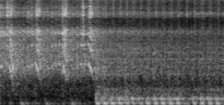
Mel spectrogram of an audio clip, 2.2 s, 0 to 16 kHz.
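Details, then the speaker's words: 2013 Honda Rincon 680 ATV after new cam installed and broken in (cam seemed locked): brief crank, then firm even idle with low steady thump; free-flowing exhaust pops occasionally, possibly fuel-related. Normal start and idle. "Yeah, sounds good. That exhaust is a little free-flowing, which makes it pop here and there, like that."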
